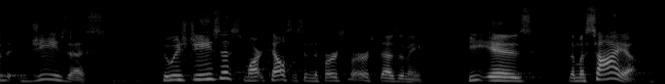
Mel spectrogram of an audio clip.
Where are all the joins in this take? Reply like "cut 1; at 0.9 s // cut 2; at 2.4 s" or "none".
none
